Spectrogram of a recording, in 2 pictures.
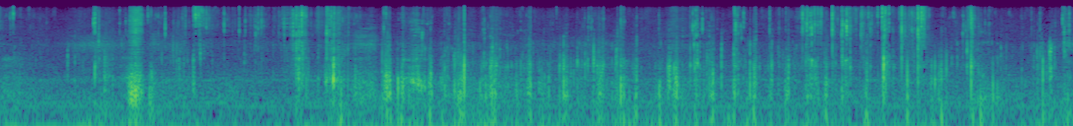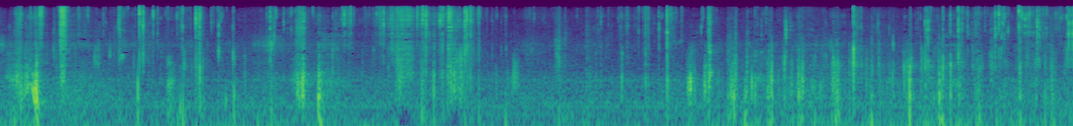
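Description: Raw marinated shrimp being peeled by hand: shells crackling and snapping as they are pulled apart, with wet sticky sounds from the marinade, picked up close on a clip-on microphone. A few louder snaps come about halfway through.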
